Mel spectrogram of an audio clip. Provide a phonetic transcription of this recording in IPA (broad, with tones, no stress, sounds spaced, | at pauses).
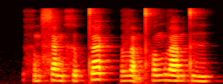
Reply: h ə̰˧˨ m s a˨˩ ŋ x ə˨˩ p̚ t̪ a˦˥ k̚ | v a̰˧˨ m t̪ʰ ɔ˨˦ ŋ v aː˧ m t̪ ɨ˨˩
